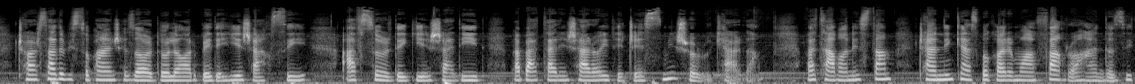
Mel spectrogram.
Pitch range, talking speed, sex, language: 190-230 Hz, 110 wpm, female, Persian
